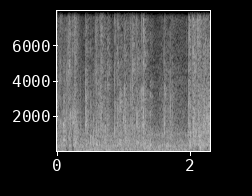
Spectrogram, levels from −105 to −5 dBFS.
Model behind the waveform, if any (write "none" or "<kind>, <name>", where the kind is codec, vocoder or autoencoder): none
